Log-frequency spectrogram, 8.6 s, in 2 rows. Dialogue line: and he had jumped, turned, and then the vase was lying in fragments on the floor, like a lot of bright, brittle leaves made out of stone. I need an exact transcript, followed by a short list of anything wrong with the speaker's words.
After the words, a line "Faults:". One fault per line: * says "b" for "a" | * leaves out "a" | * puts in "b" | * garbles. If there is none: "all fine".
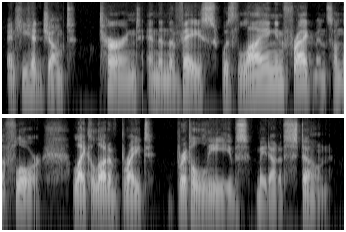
and he had jumped, turned, and then the vase was lying in fragments on the floor, like a lot of bright, brittle leaves made out of stone.
Faults:
all fine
